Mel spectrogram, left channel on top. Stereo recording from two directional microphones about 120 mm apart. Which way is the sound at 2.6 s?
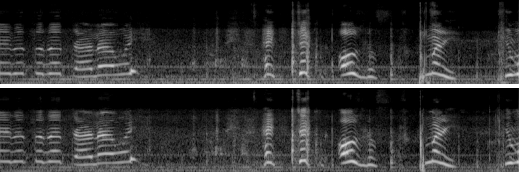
70° right (ahead or behind).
